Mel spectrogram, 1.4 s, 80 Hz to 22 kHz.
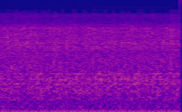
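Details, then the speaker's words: John Deere 3350 tractor diesel after head gasket replacement (combustion gases had entered the water jacket), injectors bled, batteries charged: fires straight up to a steady, even low chug with no knocks or misses; sounds really good. "we've got it running now we've pulled the batteries on charge for an hour um and it they just fire straight up slacks injector off got it running tightening Jacks roll it sounds really really good"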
